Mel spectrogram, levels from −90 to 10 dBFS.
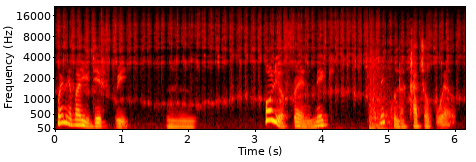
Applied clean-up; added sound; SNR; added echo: none; Domestic sounds, home sounds + Slam; 15 dB; none.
